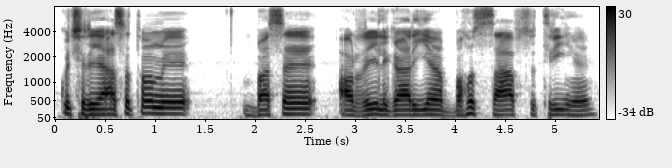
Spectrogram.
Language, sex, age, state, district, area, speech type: Urdu, male, 30-45, Bihar, Madhubani, rural, spontaneous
